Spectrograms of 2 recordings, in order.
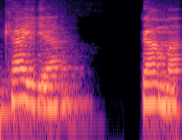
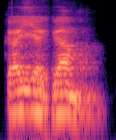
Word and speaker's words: kayakama: El kayakama en algunas partes se lo pronuncia como la gama, kayagama, ¿sí?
